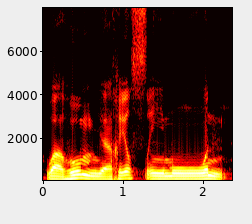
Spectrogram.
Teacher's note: Mun dibaca panjang, ini namanya mad arid li sukun.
